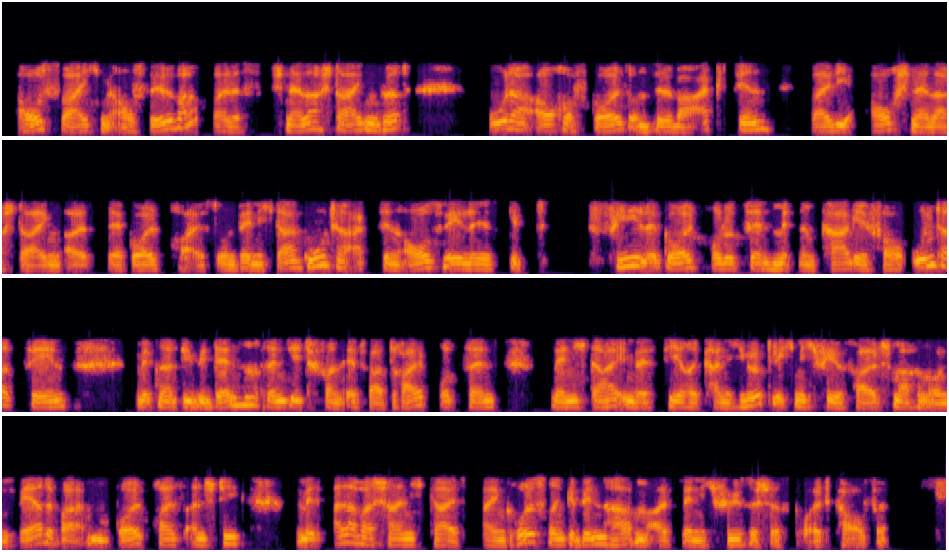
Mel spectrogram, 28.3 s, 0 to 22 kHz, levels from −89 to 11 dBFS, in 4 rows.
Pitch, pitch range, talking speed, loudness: 130 Hz, 125-175 Hz, 160 wpm, -14 LUFS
